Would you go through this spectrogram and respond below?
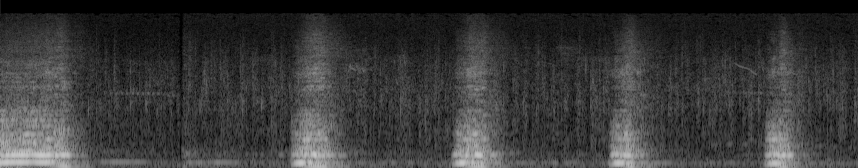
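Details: A male lion in Naboisho Conservancy, Maasai Mara, Kenya, gives a deep, moaning roar, then a run of short, booming grunts about a second apart, on a rainy, chilly late evening with his pride roaring nearby.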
